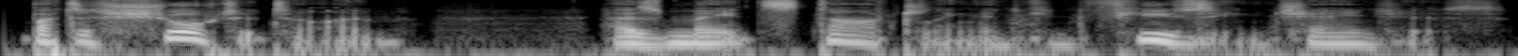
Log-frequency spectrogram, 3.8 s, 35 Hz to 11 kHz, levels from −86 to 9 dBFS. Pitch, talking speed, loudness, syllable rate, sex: 135 Hz, 160 wpm, -20 LUFS, 4.8 syllables/s, male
